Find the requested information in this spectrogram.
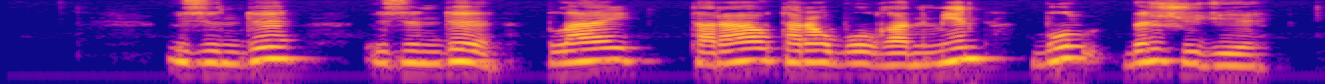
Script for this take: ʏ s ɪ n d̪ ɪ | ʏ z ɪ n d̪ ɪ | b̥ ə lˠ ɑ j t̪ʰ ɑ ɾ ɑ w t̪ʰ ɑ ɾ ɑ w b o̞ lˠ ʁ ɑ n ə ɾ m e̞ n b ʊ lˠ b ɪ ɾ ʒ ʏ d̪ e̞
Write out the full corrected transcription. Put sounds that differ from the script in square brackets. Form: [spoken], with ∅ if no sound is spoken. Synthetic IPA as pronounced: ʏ [z] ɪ n d̪ ɪ | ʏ z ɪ n d̪ ɪ | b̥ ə lˠ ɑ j t̪ʰ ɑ ɾ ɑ w t̪ʰ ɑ ɾ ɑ w b o̞ lˠ ʁ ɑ n ə [∅] m e̞ n b ʊ lˠ b ɪ ɾ ʒ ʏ d̪ e̞

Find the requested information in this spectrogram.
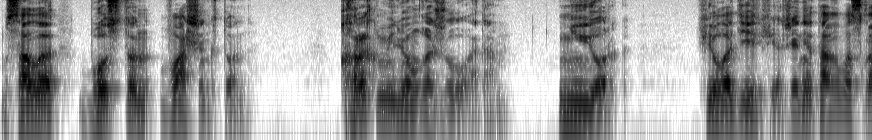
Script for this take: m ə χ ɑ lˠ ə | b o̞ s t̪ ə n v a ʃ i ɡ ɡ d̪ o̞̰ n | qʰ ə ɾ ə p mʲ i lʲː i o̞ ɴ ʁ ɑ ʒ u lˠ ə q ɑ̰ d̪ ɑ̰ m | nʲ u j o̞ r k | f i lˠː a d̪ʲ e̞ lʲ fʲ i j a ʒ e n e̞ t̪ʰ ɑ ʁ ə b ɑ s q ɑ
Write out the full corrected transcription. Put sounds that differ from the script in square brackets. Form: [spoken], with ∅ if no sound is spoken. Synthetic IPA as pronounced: m ə [s] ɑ lˠ ə | b o̞ s t̪ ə n v a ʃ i [ŋ] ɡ [t̪] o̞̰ n | qʰ ə ɾ ə [q] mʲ i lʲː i o̞ ɴ ʁ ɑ ʒ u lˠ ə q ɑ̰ d̪ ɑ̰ m | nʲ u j o̞ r k | f i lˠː a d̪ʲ e̞ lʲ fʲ i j a ʒ [æ] n e̞ t̪ʰ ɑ ʁ ə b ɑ s q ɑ

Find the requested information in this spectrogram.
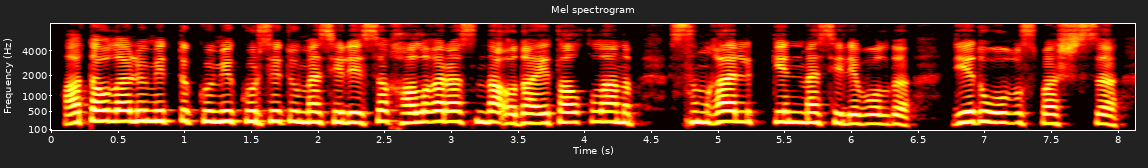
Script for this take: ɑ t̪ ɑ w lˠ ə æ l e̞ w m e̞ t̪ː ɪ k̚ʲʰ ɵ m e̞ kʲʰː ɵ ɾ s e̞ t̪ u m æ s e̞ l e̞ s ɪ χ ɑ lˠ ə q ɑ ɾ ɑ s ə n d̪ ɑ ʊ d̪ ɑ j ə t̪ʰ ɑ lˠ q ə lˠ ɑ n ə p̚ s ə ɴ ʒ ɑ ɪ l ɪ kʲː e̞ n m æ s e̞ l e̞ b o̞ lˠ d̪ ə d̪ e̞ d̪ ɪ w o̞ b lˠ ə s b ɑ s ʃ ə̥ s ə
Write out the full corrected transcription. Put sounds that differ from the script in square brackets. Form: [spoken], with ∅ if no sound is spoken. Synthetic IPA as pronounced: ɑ t̪ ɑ w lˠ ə æ l e̞ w m e̞ t̪ː ɪ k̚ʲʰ ɵ m e̞ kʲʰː ɵ ɾ s e̞ t̪ u m æ s e̞ l e̞ s ɪ χ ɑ lˠ ə q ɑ ɾ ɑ s ə n d̪ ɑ ʊ d̪ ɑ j ə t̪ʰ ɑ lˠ q ə lˠ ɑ n ə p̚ s ə ɴ [ʁ] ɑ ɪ l ɪ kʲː e̞ n m æ s e̞ l e̞ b o̞ lˠ d̪ ə d̪ e̞ d̪ ɪ w o̞ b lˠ ə s b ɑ s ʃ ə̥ s ə

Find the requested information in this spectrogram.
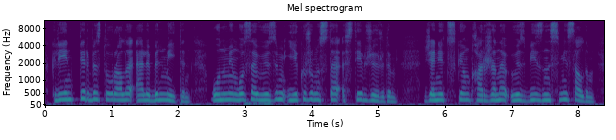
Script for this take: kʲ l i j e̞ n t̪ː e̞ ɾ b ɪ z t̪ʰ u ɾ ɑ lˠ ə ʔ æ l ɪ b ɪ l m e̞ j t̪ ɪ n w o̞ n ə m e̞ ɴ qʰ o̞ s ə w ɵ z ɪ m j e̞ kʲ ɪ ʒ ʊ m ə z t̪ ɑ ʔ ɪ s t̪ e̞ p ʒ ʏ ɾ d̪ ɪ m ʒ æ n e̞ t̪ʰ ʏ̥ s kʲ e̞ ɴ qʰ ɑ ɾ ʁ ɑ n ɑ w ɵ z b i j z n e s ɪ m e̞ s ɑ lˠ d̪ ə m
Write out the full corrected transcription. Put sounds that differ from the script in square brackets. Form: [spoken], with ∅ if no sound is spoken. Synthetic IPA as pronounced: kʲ l i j e̞ n t̪ː e̞ ɾ b ɪ z t̪ʰ u ɾ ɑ lˠ ə ʔ æ l ɪ b ɪ l m e̞ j t̪ ɪ n w o̞ n ə m e̞ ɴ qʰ o̞ s [ɑ] w ɵ z ɪ m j e̞ kʲ ɪ ʒ ʊ m ə [s] t̪ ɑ ʔ ɪ s t̪ e̞ p ʒ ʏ ɾ d̪ ɪ m ʒ æ n e̞ t̪ʰ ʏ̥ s kʲ e̞ ɴ qʰ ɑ ɾ [ʒ] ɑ n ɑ w ɵ z b i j z n e s ɪ m e̞ s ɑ lˠ d̪ ə m

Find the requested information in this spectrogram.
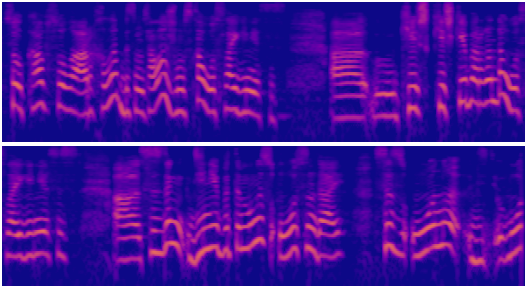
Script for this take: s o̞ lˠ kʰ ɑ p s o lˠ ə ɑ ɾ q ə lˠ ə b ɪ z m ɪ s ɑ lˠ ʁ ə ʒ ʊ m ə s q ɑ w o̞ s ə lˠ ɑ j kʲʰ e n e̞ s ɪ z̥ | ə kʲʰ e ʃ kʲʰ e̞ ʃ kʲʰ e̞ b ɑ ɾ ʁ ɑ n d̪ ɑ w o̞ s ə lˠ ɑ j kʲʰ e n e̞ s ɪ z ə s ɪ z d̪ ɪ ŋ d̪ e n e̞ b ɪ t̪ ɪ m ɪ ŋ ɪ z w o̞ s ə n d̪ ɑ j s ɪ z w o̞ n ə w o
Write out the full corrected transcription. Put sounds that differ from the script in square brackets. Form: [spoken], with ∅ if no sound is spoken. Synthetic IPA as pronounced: s o̞ lˠ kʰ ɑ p s o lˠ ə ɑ ɾ q ə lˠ ə b ɪ z m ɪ s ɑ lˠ ʁ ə ʒ ʊ m ə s q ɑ w o̞ s ə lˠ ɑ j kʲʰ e n e̞ s ɪ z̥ | ə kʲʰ e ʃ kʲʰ e̞ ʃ [kʲ] e̞ b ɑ ɾ ʁ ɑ n d̪ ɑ w o̞ s ə lˠ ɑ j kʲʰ e n e̞ s ɪ z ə s ɪ z d̪ ɪ ŋ d̪ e n e̞ b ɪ t̪ ɪ m ɪ ŋ ɪ z w o̞ s ə n d̪ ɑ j s ɪ z w o̞ n ə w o

